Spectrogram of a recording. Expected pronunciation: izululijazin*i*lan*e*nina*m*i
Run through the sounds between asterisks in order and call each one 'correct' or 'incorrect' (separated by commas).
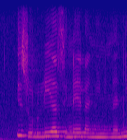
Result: incorrect, incorrect, incorrect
